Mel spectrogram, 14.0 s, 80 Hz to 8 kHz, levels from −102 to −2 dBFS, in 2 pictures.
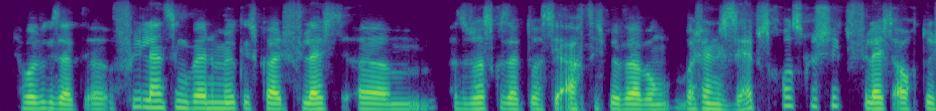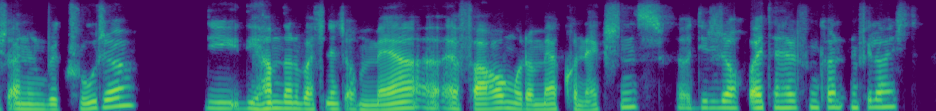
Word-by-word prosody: Aber 155 Hz, 0 st, +2 dB
wie -, -, -4 dB
gesagt, 140 Hz, -3 st, 0 dB
äh, 140 Hz, 0 st, -5 dB
Freelancing 180 Hz, -3 st, -1 dB
wäre 165 Hz, 0 st, +6 dB
'ne 160 Hz, -, -1 dB
Möglichkeit. 155 Hz, -2 st, +1 dB
Vielleicht, 145 Hz, -1 st, +2 dB
ähm 140 Hz, +3 st, 0 dB
also, 145 Hz, -2 st, -11 dB
du 145 Hz, -, +1 dB
hast 150 Hz, -, +1 dB
gesagt, 145 Hz, -2 st, -2 dB
du -, -, 0 dB
hast 140 Hz, 0 st, -7 dB
ja -, -, +1 dB
80 155 Hz, -, -3 dB
Bewerbungen 135 Hz, -2 st, +3 dB
wahrscheinlich 145 Hz, -4 st, -1 dB
selbst 170 Hz, +6 st, -5 dB
rausgeschickt, 225 Hz, -1 st, -6 dB
vielleicht 150 Hz, -2 st, +2 dB
auch 150 Hz, -, +2 dB
durch 150 Hz, -3 st, -3 dB
einen 135 Hz, -2 st, 0 dB
Recruiter? 175 Hz, -, +1 dB, 0.6 s
Die 160 Hz, -2 st, -4 dB
die 150 Hz, -2 st, -2 dB
haben 155 Hz, +1 st, +4 dB
dann 155 Hz, -2 st, +1 dB
wahrscheinlich 140 Hz, +1 st, -1 dB
auch -, -, -4 dB
mehr, 135 Hz, +6 st, +3 dB, 0.2 s
äh, -, -, -4 dB
Erfahrung 150 Hz, +2 st, +3 dB
oder 135 Hz, -2 st, +1 dB
mehr 135 Hz, +1 st, +1 dB
Connections, 190 Hz, -, -5 dB
äh, -, -, -6 dB
die 175 Hz, +1 st, -7 dB
dir 170 Hz, -, -8 dB
da 175 Hz, -, +4 dB
auch 170 Hz, -, -13 dB
weiterhelfen 175 Hz, +1 st, +2 dB
könnten 185 Hz, +1 st, -2 dB
vielleicht. 195 Hz, +2 st, -2 dB
155 Hz, 200 wpm, -25 LUFS, 140-175 Hz, 0.6 s, wäre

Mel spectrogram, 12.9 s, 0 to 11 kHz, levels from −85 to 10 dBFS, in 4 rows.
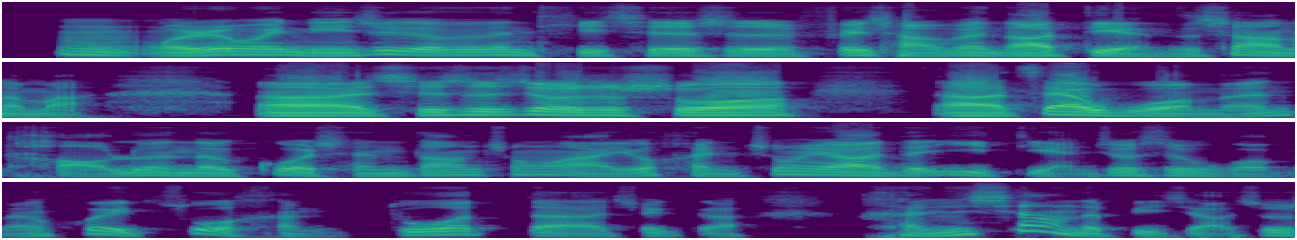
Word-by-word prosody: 嗯， 130 Hz, -6 st, -3 dB
我 105 Hz, 0 st, +2 dB
认 140 Hz, +4 st, +5 dB
为 135 Hz, -, +2 dB
您 110 Hz, -3 st, 0 dB
这 165 Hz, -, 0 dB
个 130 Hz, -4 st, +2 dB
问 125 Hz, +1 st, -1 dB
问 130 Hz, -2 st, -1 dB
题 105 Hz, -1 st, -5 dB
其 100 Hz, -, -13 dB
实 105 Hz, 0 st, +2 dB
是 100 Hz, -3 st, -1 dB
非 120 Hz, +7 st, -1 dB
常 100 Hz, -2 st, -1 dB
问 110 Hz, -2 st, 0 dB
到 105 Hz, 0 st, +4 dB
点 80 Hz, -4 st, +1 dB
子 90 Hz, -, -8 dB
上 -, -, 0 dB
的 -, -, -1 dB
嘛。 -, -, -6 dB, 0.4 s
呃， 105 Hz, -1 st, +6 dB
其 125 Hz, +4 st, 0 dB
实 135 Hz, 0 st, +1 dB
就 135 Hz, -3 st, +5 dB
是 120 Hz, -1 st, +2 dB
说， 120 Hz, +1 st, +5 dB, 0.3 s
呃， 105 Hz, -1 st, +6 dB
在 130 Hz, +7 st, +6 dB
我 105 Hz, -4 st, +1 dB
们 80 Hz, -1 st, -6 dB
讨 80 Hz, -, -6 dB
论 115 Hz, +3 st, -3 dB
的 95 Hz, -2 st, -1 dB
过 95 Hz, -, -2 dB
程 95 Hz, +1 st, -9 dB
当 125 Hz, +1 st, -3 dB
中 145 Hz, +3 st, -8 dB
啊， -, -, -3 dB
有 -, -, -3 dB
很 80 Hz, -, -7 dB
重 155 Hz, -, -4 dB
要 115 Hz, -4 st, +4 dB
的 105 Hz, -, -3 dB
一 -, -, -4 dB
点 -, -, -9 dB
就 115 Hz, -, -4 dB
是 105 Hz, -, -8 dB
我 90 Hz, -5 st, -7 dB
们 -, -, -12 dB
会 -, -, -2 dB
做 -, -, -3 dB
很 80 Hz, 0 st, -14 dB
多 145 Hz, +3 st, 0 dB
的 150 Hz, -, -5 dB
这 -, -, -10 dB
个 -, -, -12 dB, 0.3 s
横 115 Hz, +9 st, -4 dB
向 300 Hz, -, 0 dB
的 -, -, -2 dB
比 -, -, -10 dB
较， -, -, -7 dB
就 -, -, -7 dB
110 Hz, 295 characters per minute, -22 LUFS, 100-130 Hz, 0.4 s, 呃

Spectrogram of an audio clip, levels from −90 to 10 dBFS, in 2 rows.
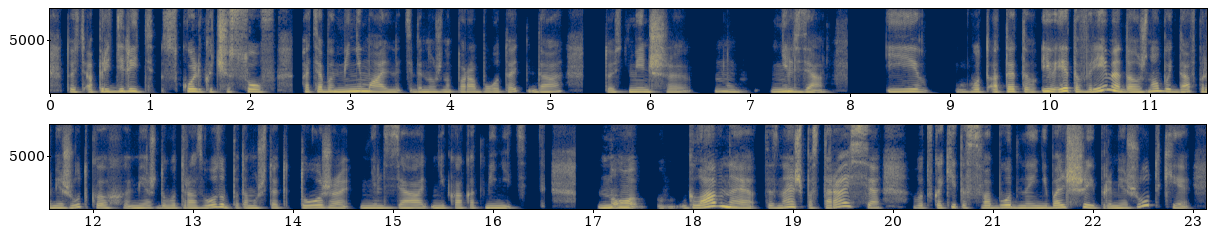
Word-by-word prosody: То -, -, -5 dB
есть 180 Hz, -1 st, -4 dB
определить, 200 Hz, +1 st, +1 dB
сколько 185 Hz, +4 st, +2 dB
часов 175 Hz, 0 st, +1 dB, 0.2 s
хотя 195 Hz, +1 st, -1 dB
бы 195 Hz, +1 st, +1 dB
минимально 185 Hz, -5 st, +4 dB
тебе 155 Hz, +2 st, -6 dB
нужно 160 Hz, -1 st, -3 dB
поработать, 165 Hz, +3 st, -4 dB
да, 165 Hz, +4 st, -4 dB, 0.4 s
то -, -, -8 dB
есть 160 Hz, 0 st, -8 dB
меньше, 170 Hz, -2 st, 0 dB, 0.2 s
ну, 190 Hz, -5 st, -4 dB, 0.3 s
нельзя. 170 Hz, -5 st, +1 dB, 0.6 s
И 195 Hz, +1 st, 0 dB, 0.3 s
вот 175 Hz, +1 st, -5 dB
от 175 Hz, +2 st, -1 dB
этого 185 Hz, -5 st, +1 dB
и 215 Hz, -, +6 dB
это 205 Hz, +2 st, +6 dB
время 240 Hz, -, +5 dB
должно 165 Hz, +4 st, +2 dB
быть, 200 Hz, -6 st, 0 dB
да, 175 Hz, +4 st, +1 dB
в -, -, -16 dB
промежутках 180 Hz, -1 st, -3 dB
между, 165 Hz, +2 st, -4 dB
вот, 165 Hz, +1 st, -5 dB
развозом, 180 Hz, +8 st, 0 dB
потому 165 Hz, -1 st, -5 dB
что 160 Hz, +1 st, -5 dB
это 160 Hz, +2 st, -9 dB
тоже 180 Hz, -4 st, -1 dB
нельзя 165 Hz, 0 st, -2 dB
никак 165 Hz, 0 st, -4 dB
отменить. 160 Hz, -1 st, -5 dB, 0.8 s
Но 200 Hz, +6 st, +2 dB
главное, 200 Hz, -, +3 dB
ты 180 Hz, -, -7 dB
знаешь, 225 Hz, +8 st, +2 dB
постарайся, 185 Hz, -, +1 dB, 0.3 s
вот, 180 Hz, -4 st, -8 dB
в -, -, -8 dB
какие-то 190 Hz, +2 st, -3 dB
свободные 180 Hz, 0 st, 0 dB
небольшие 195 Hz, +3 st, +3 dB
промежутки, 170 Hz, -, -3 dB
180 Hz, 130 wpm, -22 LUFS, 165-200 Hz, 0.8 s, и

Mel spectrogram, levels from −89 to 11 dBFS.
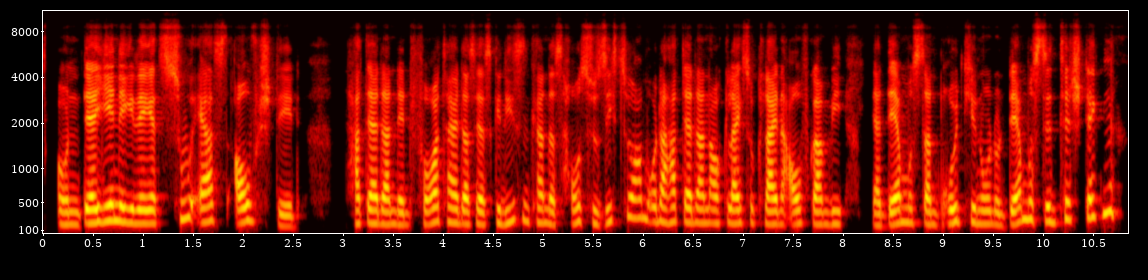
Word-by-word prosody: Und 180 Hz, -1 st, -2 dB
derjenige, 215 Hz, +1 st, +5 dB
der 195 Hz, 0 st, +4 dB
jetzt 195 Hz, 0 st, 0 dB
zuerst 240 Hz, -3 st, -1 dB
aufsteht, 190 Hz, -8 st, -1 dB, 0.4 s
hat 190 Hz, -1 st, -3 dB
er 195 Hz, -1 st, +6 dB
dann 185 Hz, -1 st, +1 dB
den 175 Hz, -1 st, -2 dB
Vorteil, 210 Hz, +3 st, 0 dB
dass 190 Hz, -1 st, 0 dB
er's 185 Hz, -1 st, 0 dB
genießen 220 Hz, +5 st, -6 dB
kann, 205 Hz, -2 st, -3 dB
das 180 Hz, -, -4 dB
Haus 205 Hz, +2 st, -4 dB
für 195 Hz, -, -5 dB
sich 210 Hz, +6 st, -7 dB
zu 295 Hz, -, -2 dB
haben 275 Hz, -2 st, -3 dB
oder 220 Hz, -1 st, +1 dB
hat 220 Hz, +1 st, -3 dB
er 210 Hz, -, +4 dB
dann 205 Hz, 0 st, 0 dB
auch 195 Hz, -1 st, -1 dB
gleich 195 Hz, -1 st, +2 dB
so 210 Hz, -, -7 dB
kleine 185 Hz, -1 st, +2 dB
Aufgaben 185 Hz, 0 st, 0 dB
wie: 185 Hz, -1 st, -6 dB, 0.2 s
„Ja, 170 Hz, -, -1 dB
der 180 Hz, +4 st, +4 dB
muss 205 Hz, 0 st, -5 dB
dann 185 Hz, -3 st, 0 dB
Brötchen 210 Hz, +1 st, -2 dB
holen 190 Hz, -1 st, -3 dB
und 170 Hz, -1 st, -8 dB
der 190 Hz, -, +5 dB
muss 255 Hz, -1 st, -1 dB
den 225 Hz, -2 st, -1 dB
Tisch 260 Hz, +4 st, -2 dB
decken?” 295 Hz, +7 st, 0 dB
200 Hz, 240 wpm, -23 LUFS, 185-220 Hz, 0.4 s, er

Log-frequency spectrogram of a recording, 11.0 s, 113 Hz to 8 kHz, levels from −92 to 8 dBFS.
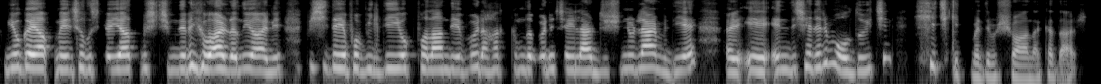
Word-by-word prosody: yoga 260 Hz, +3 st, +2 dB
yapmaya 245 Hz, -2 st, +6 dB
çalışıyor; 235 Hz, -1 st, -5 dB
yatmış 245 Hz, +1 st, +1 dB
çimlere, 240 Hz, +3 st, -2 dB
yuvarlanıyor.", 245 Hz, -2 st, +6 dB
hani, 220 Hz, 0 st, -1 dB, 0.3 s
"Bir -, -, -7 dB
şey 265 Hz, -1 st, -4 dB
de 260 Hz, -, +1 dB
yapabildiği 250 Hz, -1 st, -1 dB
yok." 250 Hz, 0 st, -1 dB
falan 235 Hz, -1 st, +2 dB
diye, 230 Hz, -2 st, -6 dB
böyle, 260 Hz, -1 st, -4 dB
hakkımda, 235 Hz, +1 st, -6 dB
böyle 235 Hz, +1 st, -4 dB
şeyler 225 Hz, -3 st, 0 dB
düşünürler 245 Hz, +5 st, +1 dB
mi 210 Hz, -5 st, -11 dB
diye, 230 Hz, +5 st, -2 dB, 0.3 s
ııı, 210 Hz, -, +2 dB
eee, 220 Hz, +2 st, 0 dB
endişelerim 260 Hz, +7 st, -5 dB
olduğu 220 Hz, -2 st, -1 dB
için 390 Hz, -, -10 dB, 0.2 s
hiç 285 Hz, -4 st, -7 dB
gitmedim 170 Hz, -3 st, -11 dB
şu 165 Hz, -1 st, -7 dB
ana 145 Hz, -1 st, -8 dB
kadar. -, -, -12 dB
240 Hz, 170 wpm, -22 LUFS, 225-250 Hz, 0.3 s, yapmaya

